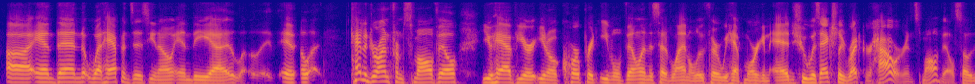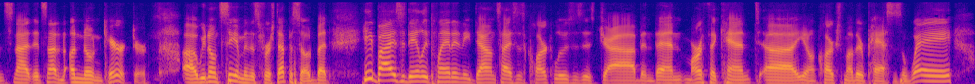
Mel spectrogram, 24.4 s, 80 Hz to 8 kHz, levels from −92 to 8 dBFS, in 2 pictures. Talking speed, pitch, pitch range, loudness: 200 wpm, 130 Hz, 115-150 Hz, -19 LUFS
